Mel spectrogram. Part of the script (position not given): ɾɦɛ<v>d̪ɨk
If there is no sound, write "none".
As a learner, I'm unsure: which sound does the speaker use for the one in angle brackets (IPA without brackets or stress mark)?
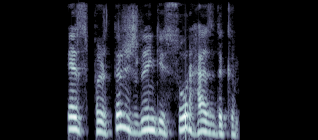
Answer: z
